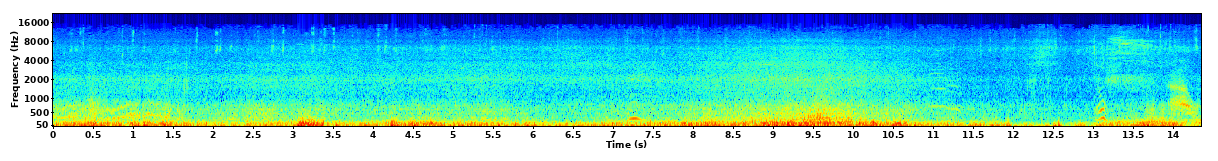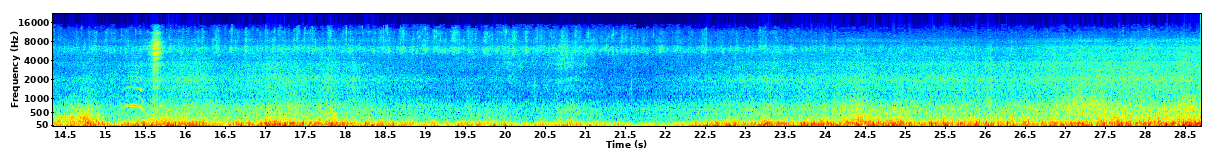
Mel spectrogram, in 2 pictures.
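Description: Wind rushes and buffets against the microphone during a paraglider flight.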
